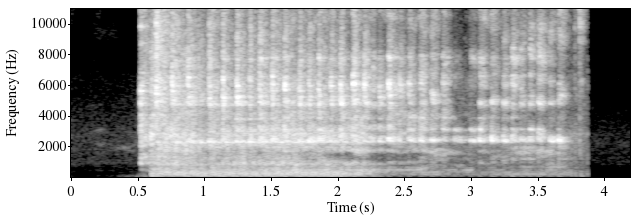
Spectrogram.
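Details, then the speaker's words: Poulan Pro chainsaw that had sat unused; after the low-side carb screw was turned up slightly for more fuel at idle, it fires on the pull and settles into a steady, crisp two-stroke idle. It went from not starting to starting well, with idle unchanged. "now as you can see we went from not starting at all to starting pretty good and it didn't change the idle any"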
